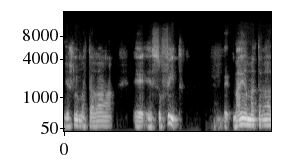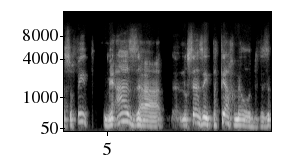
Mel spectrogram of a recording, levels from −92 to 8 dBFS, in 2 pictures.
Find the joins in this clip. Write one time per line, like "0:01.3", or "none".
0:04.9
